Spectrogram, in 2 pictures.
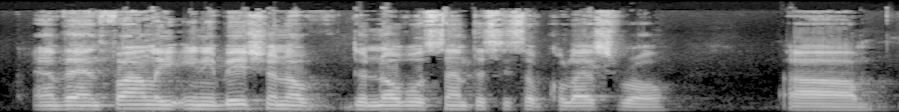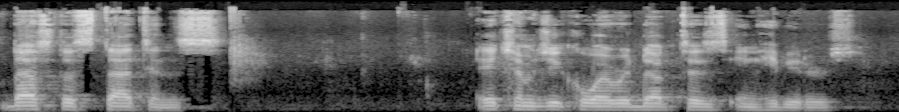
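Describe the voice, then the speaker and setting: A man with a non-native accent, medium pitch, moderate pace and fairly even intonation. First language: not English. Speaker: pharmacy professor. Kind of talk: lecture. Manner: hesitant, with repeated words.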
